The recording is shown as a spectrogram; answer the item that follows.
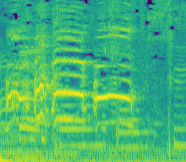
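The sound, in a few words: chickens and rooster crowing in backyard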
